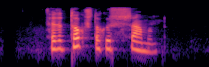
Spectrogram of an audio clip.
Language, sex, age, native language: Icelandic, male, 8, Icelandic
